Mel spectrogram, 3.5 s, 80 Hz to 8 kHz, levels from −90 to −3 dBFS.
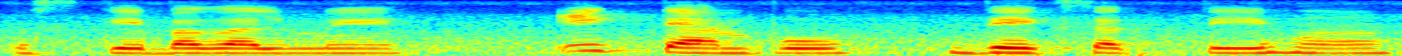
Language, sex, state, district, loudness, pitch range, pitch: Hindi, female, Bihar, Kaimur, -18 LUFS, 195-210 Hz, 200 Hz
